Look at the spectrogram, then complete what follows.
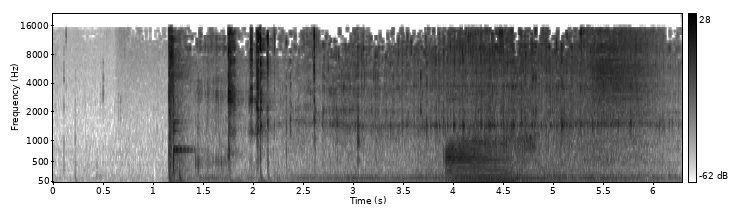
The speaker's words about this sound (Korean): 그 음료수 깡통을 딱 따가지고, 예, 이게 붙는 소리죠. 예. 이게 보물소리입니다.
